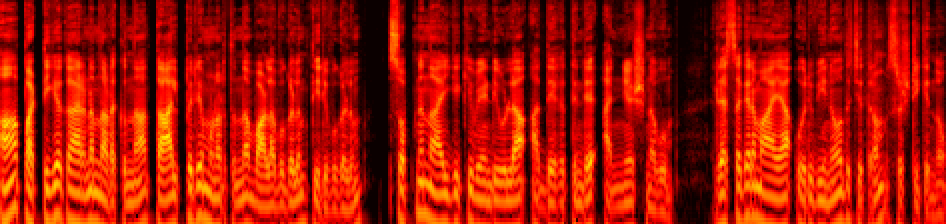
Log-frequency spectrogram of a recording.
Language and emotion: Malayalam, neutral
